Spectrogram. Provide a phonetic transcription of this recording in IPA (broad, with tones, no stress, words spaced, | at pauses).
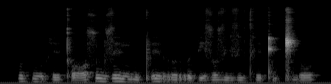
ʊ˥˧kuː˧ hɪː˨˩˦kʼɔː˨˩˦suː˥˧ zɪː˥˧ŋuː˧˩pʼɪː˥˧ rʊ˥˧rʊ˧pʲe˨˩˦ zʊ˧˥zi˨˩˦zi˨˩˦tʰɪː˧ kʼi˧ǁi˧˥ɾo˧˥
